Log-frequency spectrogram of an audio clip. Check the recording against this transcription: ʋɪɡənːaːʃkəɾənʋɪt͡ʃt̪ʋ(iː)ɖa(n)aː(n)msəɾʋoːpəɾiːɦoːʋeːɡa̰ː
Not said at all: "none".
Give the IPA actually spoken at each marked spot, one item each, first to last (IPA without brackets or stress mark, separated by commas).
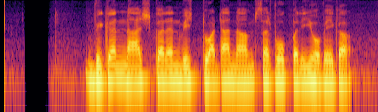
aː, n, none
